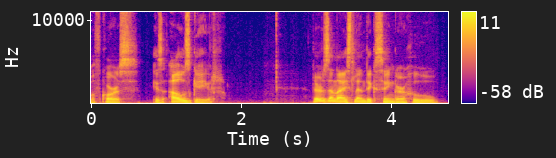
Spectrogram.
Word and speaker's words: Ásgeir: And me and my Australian and American and British and Dutch friends used to call him Ásgeir. That's not the correct way to pronounce his name, it's Ásgeir.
